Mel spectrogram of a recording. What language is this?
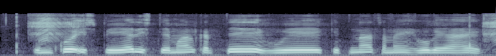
Hindi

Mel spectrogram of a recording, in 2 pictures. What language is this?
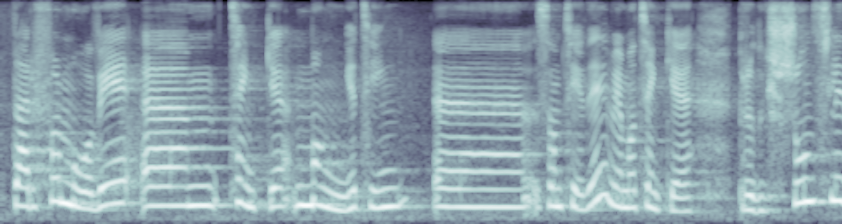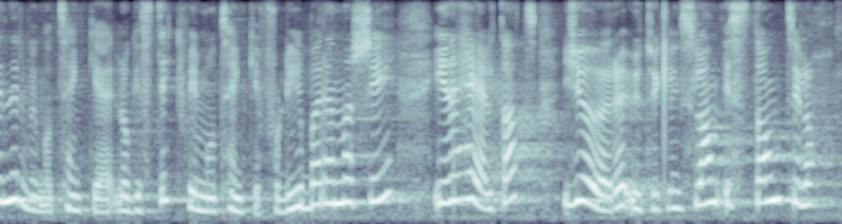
Norwegian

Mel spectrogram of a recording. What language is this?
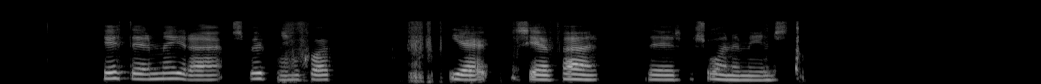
Icelandic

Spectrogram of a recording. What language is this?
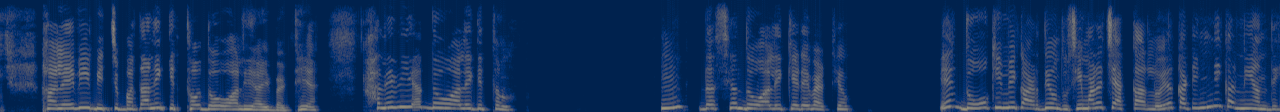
Punjabi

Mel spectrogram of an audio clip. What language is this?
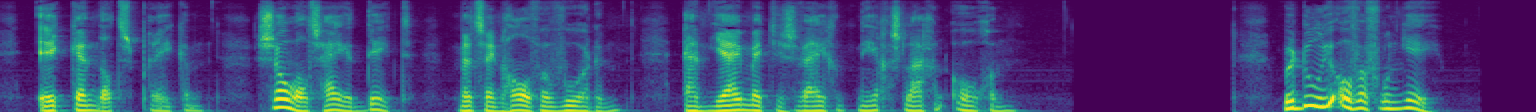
Dutch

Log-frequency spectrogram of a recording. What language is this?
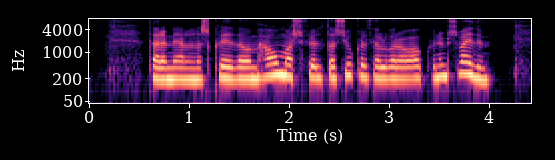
Icelandic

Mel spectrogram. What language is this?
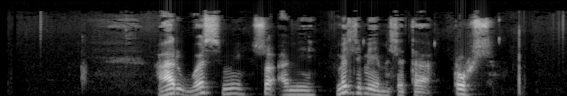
Kabardian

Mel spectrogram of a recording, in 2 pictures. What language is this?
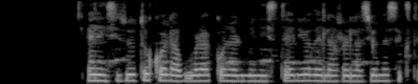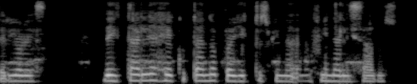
Spanish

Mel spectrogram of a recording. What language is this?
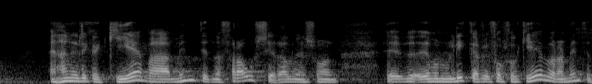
Icelandic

